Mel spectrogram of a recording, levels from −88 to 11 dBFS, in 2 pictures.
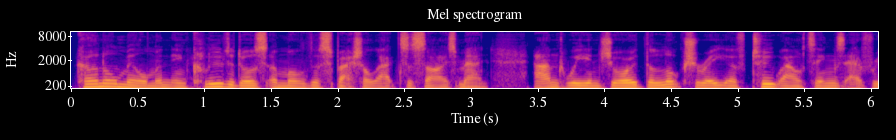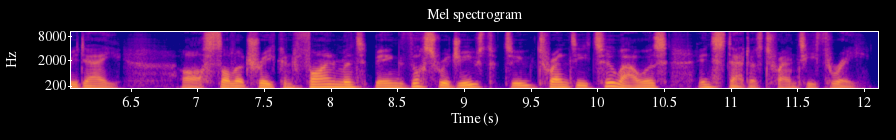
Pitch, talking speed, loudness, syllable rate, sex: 125 Hz, 165 wpm, -17 LUFS, 5.4 syllables/s, male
